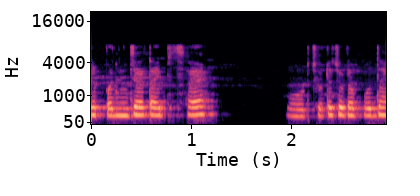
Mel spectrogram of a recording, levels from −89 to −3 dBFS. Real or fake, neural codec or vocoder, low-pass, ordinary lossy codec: real; none; 7.2 kHz; Opus, 64 kbps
